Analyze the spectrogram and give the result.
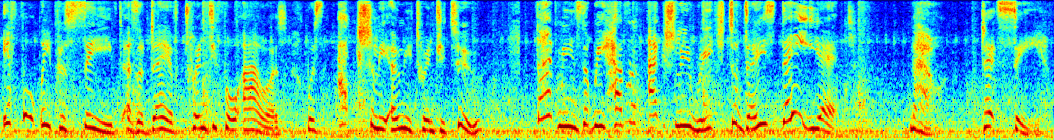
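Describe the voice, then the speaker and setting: An actress playing a brisk, sharp-tongued woman scientist in a video game, theatrical and emphatic. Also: sits high, background noise. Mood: brisk, lecturing.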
